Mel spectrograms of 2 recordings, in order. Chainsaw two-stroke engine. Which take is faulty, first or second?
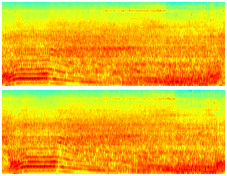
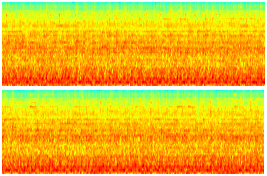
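second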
